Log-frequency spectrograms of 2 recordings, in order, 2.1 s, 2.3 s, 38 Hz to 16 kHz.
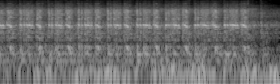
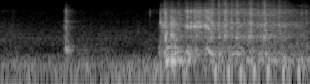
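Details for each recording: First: GY6 scooter with stripped, wobbling carburetor idle speed screw pushed down by screwdriver: fast, even starter churning about two seconds with no firing that takes hold; cranks but won't start. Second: GY6 scooter after replacing stripped, damaged carburetor idle speed screw and spring: a click, then starts and settles into a steady even idle putter; no-start fixed, idle then lowered slightly.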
